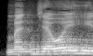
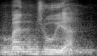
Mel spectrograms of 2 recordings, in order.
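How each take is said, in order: First: The name ends with the sounds 'awaihi'. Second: The name ends with the sounds 'uya'. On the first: This is the grammarians' reading. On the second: This is the hadith scholars' reading.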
